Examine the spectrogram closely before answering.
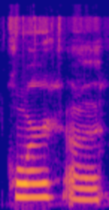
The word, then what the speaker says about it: QoR: and Newton, and some Core. Core is a good brand. QOR is what it's spelled.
